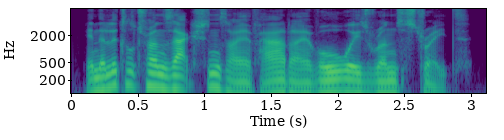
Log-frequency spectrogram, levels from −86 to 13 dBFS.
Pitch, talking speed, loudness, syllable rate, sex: 110 Hz, 230 wpm, -20 LUFS, 5.7 syllables/s, male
